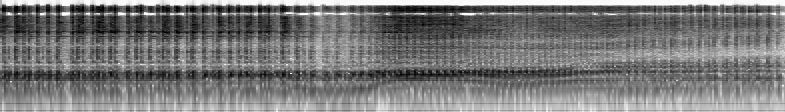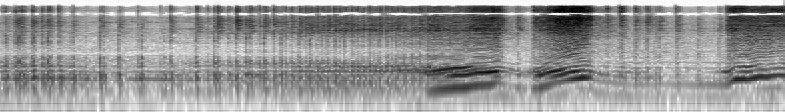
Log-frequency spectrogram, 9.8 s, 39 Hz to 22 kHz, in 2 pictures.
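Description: Yamaha Banshee 350 quad's two-stroke twin engine pulling away and fading as it rides off, then revved hard in three quick rising bursts in the last two seconds.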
